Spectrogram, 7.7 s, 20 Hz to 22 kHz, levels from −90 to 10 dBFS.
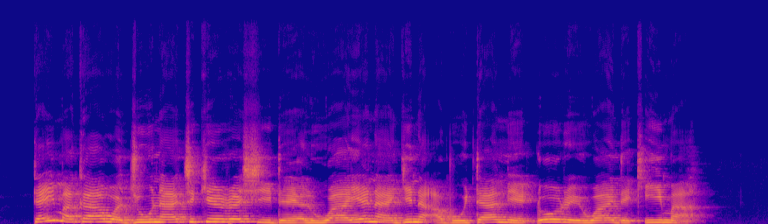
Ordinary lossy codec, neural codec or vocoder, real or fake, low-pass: none; none; real; 19.8 kHz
